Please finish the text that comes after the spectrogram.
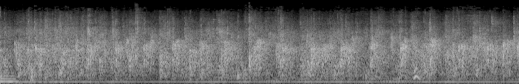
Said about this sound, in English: All right, let's please give a warm round of applause to Esther Pearl Watson.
